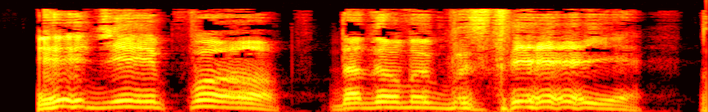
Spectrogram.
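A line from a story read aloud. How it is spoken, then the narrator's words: Drunken yelling. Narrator (Russian): заорал изрядно захмелевший Крутов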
